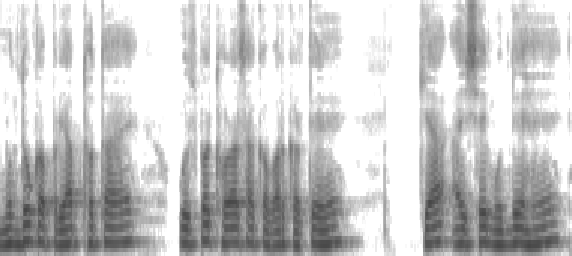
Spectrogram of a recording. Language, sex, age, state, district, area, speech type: Hindi, male, 60+, Uttar Pradesh, Ghazipur, rural, spontaneous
